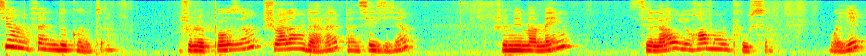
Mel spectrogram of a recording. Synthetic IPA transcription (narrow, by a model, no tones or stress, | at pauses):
siɑ̃fɛ̃d̪əkɔ̃t̪ | ʒələpɔzsɥialɑ̃vɛʁɛ̃pɛ̃seziɛ̃ | ʒ̥əmɛmamɛ̃ | sɛlaujɔʁamɔ̃pʰus | vwaje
